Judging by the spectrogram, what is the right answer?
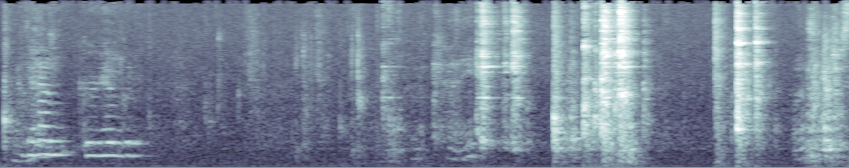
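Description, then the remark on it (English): Dishes and a tray are cleared away: a run of irregular clinks and clattering crockery bursts, louder toward the end, after a brief murmur of voice at the start. “Can you just put it there because I'm going to clear the tray away?”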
